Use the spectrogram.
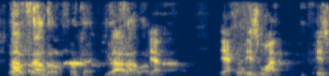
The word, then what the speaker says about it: phthalo: I never know how to pronounce because it's phthalo. Oh, phthalo.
